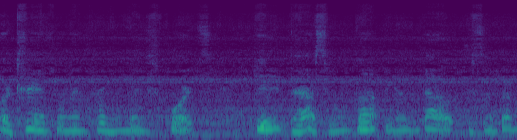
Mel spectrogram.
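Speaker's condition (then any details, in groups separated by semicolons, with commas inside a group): Cerebral palsy; present since birth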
